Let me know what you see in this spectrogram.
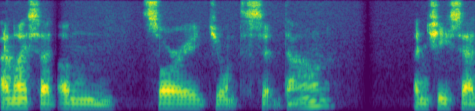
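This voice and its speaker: A dark, mellow tone at a very slow pace, with a London accent. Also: man. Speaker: vlogger. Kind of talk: casual vlog monologue. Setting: bedroom. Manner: animated. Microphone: room echo.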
